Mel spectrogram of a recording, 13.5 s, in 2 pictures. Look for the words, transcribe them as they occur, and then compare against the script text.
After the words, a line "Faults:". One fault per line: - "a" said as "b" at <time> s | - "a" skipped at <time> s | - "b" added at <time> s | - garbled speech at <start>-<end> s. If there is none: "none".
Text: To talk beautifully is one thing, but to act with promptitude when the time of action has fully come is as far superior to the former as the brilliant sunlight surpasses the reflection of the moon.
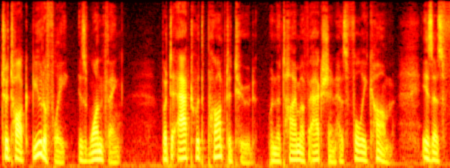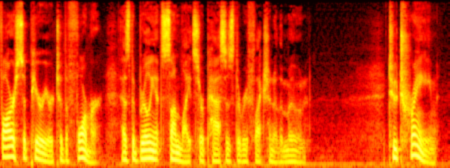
To talk beautifully is one thing, but to act with promptitude when the time of action has fully come is as far superior to the former as the brilliant sunlight surpasses the reflection of the moon. To train
Faults:
- "To train" added at 12.6 s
